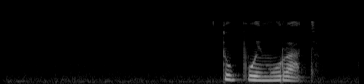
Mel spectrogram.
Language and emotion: Russian, neutral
